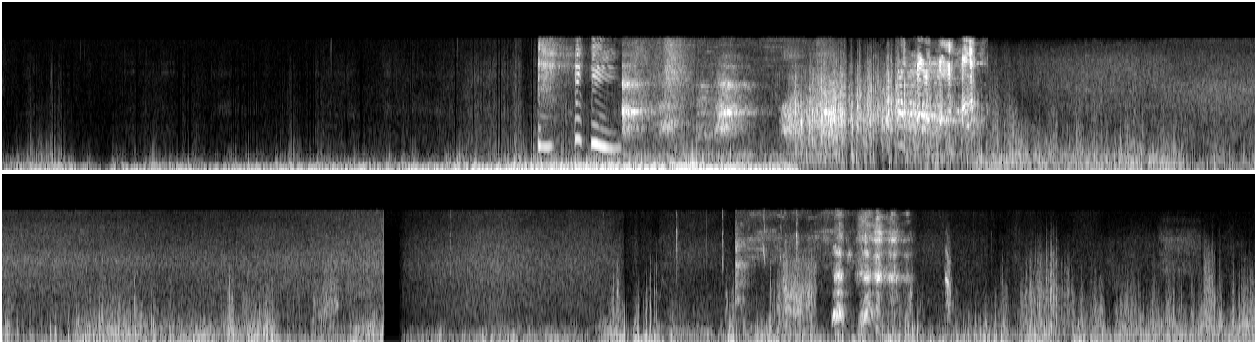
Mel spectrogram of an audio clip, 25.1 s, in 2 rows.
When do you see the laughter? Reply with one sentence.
You can hear the laughter from 5.3 to 6.3 s, from 8.9 to 9.8 s and from 21.1 to 21.6 s.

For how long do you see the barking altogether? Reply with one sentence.
You can hear the barking for 4 seconds altogether.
